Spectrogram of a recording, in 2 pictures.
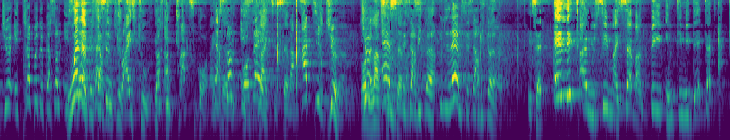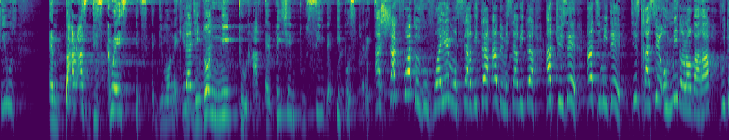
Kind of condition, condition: setting, live audience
